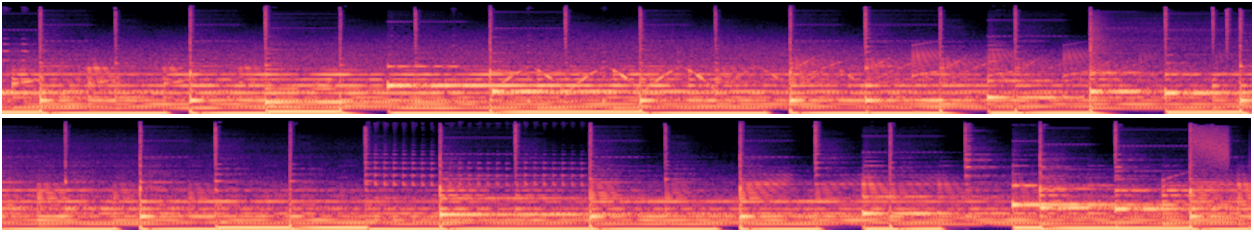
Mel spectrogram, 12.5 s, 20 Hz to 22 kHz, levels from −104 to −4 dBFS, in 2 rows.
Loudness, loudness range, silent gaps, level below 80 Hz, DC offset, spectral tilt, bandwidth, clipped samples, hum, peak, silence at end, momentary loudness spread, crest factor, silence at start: -18 LUFS; 2 LU; none; -20 dBFS; under 0.1%; -8 dB/octave; 16 kHz; under 0.1%; none; -2 dBFS; 0 s; 4 LU; 14 dB; 0 s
